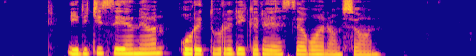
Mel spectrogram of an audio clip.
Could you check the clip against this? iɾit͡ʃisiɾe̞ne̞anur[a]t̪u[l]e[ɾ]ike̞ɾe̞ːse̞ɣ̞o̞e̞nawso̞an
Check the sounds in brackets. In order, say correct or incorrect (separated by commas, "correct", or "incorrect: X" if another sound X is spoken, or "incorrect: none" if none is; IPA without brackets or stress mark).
incorrect: i, incorrect: r, correct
